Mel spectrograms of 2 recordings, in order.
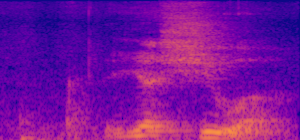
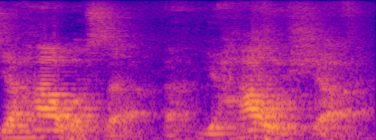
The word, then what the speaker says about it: Yahawashai: Yeshua. Makes me sick just to hear them trying to pronounce our holy language, you see. And it's really, it's Yahawashai right here.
